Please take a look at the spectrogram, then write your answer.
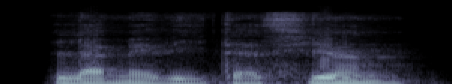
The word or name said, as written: La meditación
